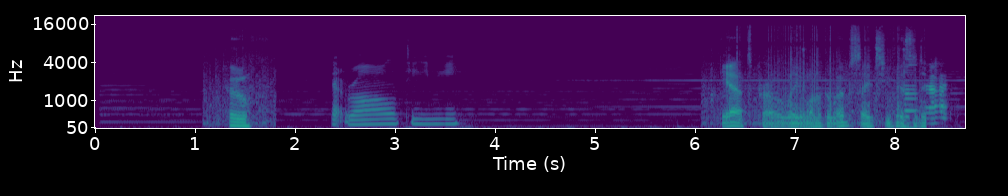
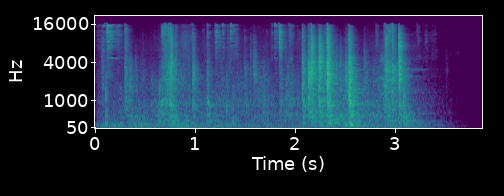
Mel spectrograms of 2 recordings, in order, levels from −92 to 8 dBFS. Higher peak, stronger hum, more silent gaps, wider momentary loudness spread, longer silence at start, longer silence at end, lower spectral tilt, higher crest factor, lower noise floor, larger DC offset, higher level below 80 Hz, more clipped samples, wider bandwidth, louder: second, -24 dBFS vs -2 dBFS; neither; neither; second, 17 LU vs 20 LU; first, 1.1 s vs 0.05 s; second, 0.15 s vs 0.6 s; first, -6 dB/octave vs -0.5 dB/octave; second, 22 dB vs 28 dB; first, -78 dBFS vs -63 dBFS; neither; second, -66 dBFS vs -56 dBFS; neither; about the same, 15.5 kHz vs 17 kHz; second, -44 LUFS vs -25 LUFS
